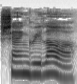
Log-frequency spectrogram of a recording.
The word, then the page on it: shangri la: American English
